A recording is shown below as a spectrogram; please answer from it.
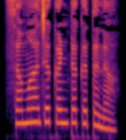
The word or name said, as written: ಸಮಾಜಕಂಟಕತನ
